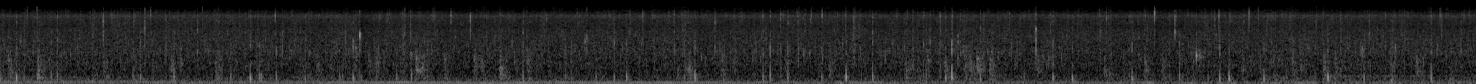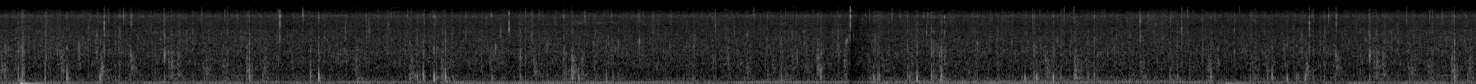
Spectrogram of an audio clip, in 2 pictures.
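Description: Gentle steady rain falling onto leaves and a road, with many single drops ticking close by over the even patter; one drop lands louder about halfway through.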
